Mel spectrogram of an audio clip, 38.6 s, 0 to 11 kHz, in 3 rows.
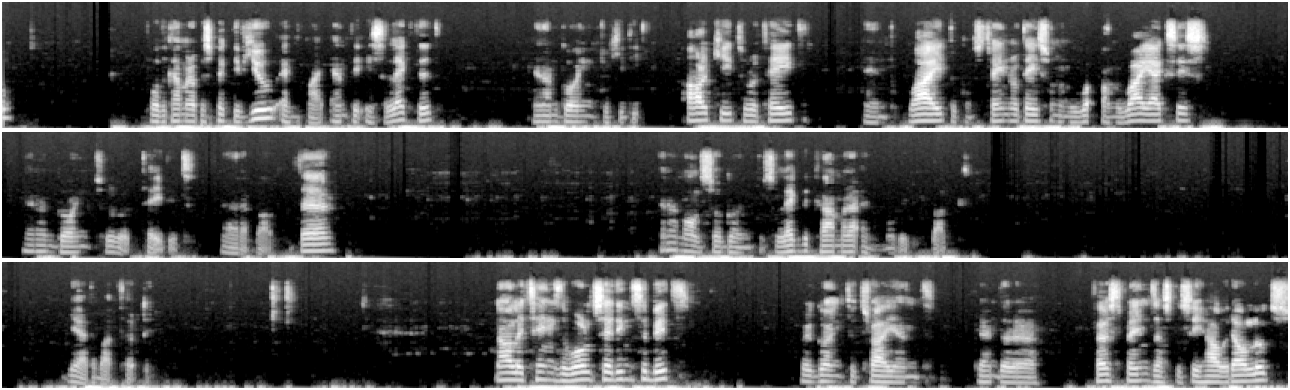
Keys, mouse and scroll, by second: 0.2 KP_0, 7.0 r, 18.4 ctrl+click, 20.7 right click, 21.9 click, 26.4 click, 32.7 click, 33.8 click.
